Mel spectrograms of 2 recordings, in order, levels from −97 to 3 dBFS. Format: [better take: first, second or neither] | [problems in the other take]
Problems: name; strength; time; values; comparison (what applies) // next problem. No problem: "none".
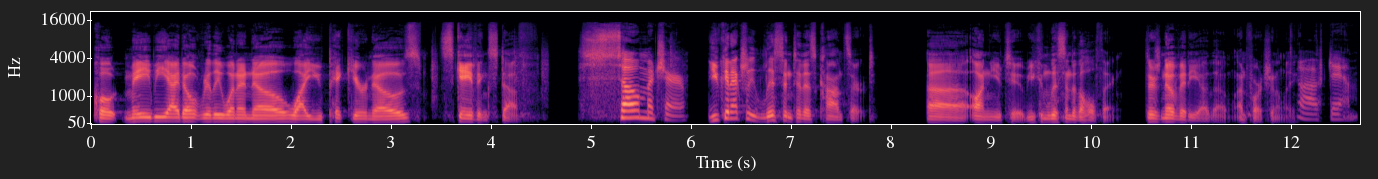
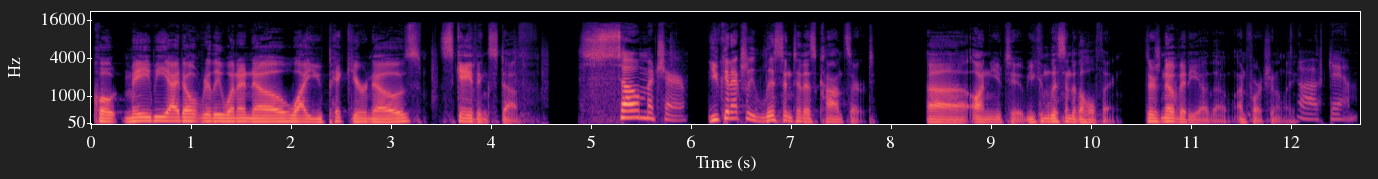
second | thin; somewhat; fading below 300 Hz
